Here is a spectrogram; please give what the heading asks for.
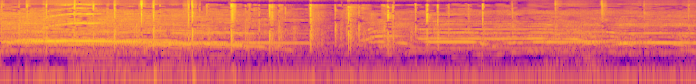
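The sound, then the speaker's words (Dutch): Crowd cheering, whooping and applauding for a band, a dense, steady roar of clapping and shouts that stays loud throughout, with a few sharper claps and calls standing out near the middle. “kei en keihard applaus voor deze geweldige band”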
